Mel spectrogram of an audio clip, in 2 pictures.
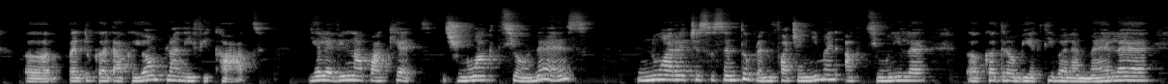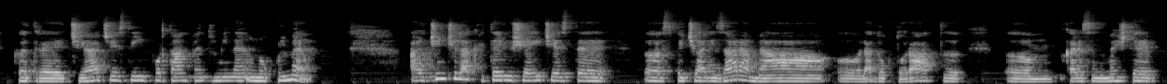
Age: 30-49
